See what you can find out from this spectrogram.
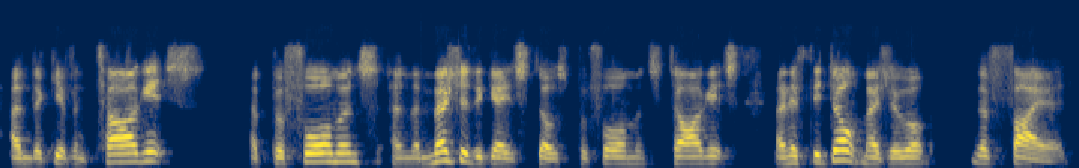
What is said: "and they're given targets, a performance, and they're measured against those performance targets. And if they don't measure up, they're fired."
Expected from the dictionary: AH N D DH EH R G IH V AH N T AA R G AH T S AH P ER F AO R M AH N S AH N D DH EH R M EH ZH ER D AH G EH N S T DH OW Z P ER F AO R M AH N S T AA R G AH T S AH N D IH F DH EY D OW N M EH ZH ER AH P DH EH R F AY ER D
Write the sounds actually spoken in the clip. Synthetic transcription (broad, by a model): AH N DH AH R G IH V AH N T AA R G AH T S AH P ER F AO R M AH N S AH N DH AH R M EH ZH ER D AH G EH N S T DH OW Z P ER F AO R M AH N S T AA R G AH T S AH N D IH F DH EY D OW N M EH ZH ER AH P DH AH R F AY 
